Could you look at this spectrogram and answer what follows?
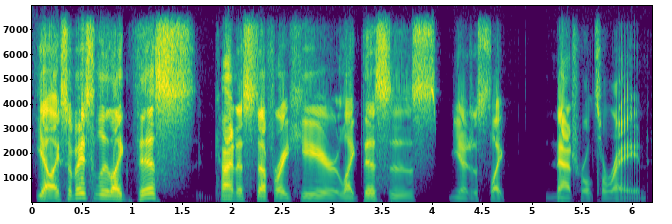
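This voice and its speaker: Guy running a tabletop game, smooth low voice, explains stuff casually, slightly muffled dry audio. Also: moderate pace, sharp tone, no echo. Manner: conversational, explanatory. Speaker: game master.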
